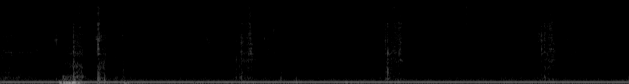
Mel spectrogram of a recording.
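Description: Trading cards being flipped through by hand, the card stock making about half a dozen faint, irregular slides and snaps as the cards move through the stack, over a steady low hum.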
